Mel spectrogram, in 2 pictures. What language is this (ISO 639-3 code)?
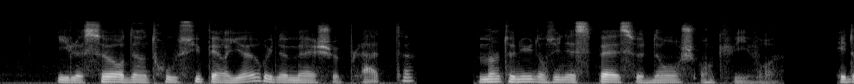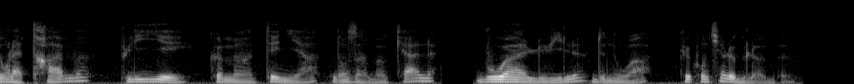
fra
